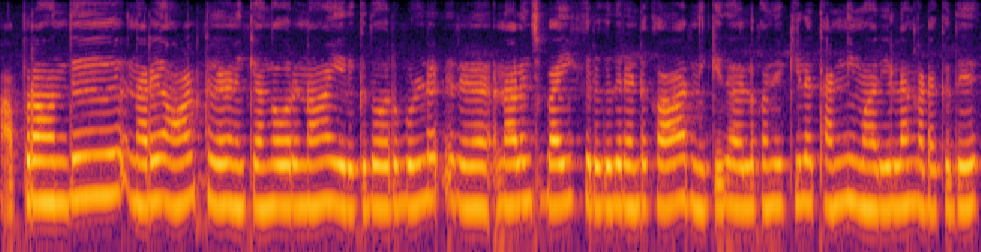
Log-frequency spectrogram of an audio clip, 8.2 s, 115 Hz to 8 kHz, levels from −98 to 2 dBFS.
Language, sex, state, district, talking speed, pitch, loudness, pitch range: Tamil, female, Tamil Nadu, Kanyakumari, 175 wpm, 255 Hz, -17 LUFS, 250-265 Hz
